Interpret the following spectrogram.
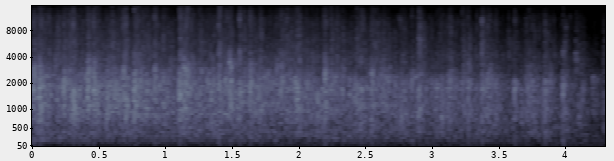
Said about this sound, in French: Donc, bravo. Est-ce qu'on peut les applaudir quand même? Merci d'être là ce matin.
